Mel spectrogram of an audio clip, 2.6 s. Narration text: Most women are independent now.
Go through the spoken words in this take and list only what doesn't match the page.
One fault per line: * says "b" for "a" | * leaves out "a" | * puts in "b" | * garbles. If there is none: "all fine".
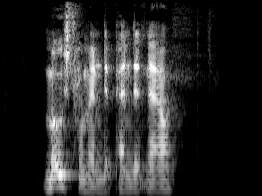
* leaves out "are"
